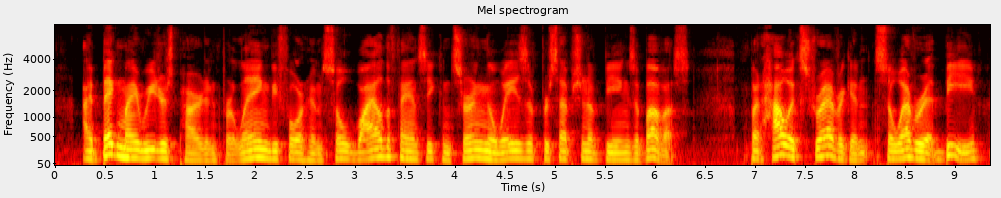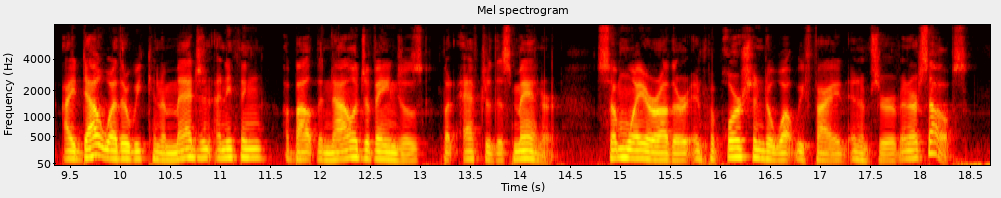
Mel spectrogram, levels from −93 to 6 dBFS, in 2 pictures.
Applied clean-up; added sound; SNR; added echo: none; none; none; none.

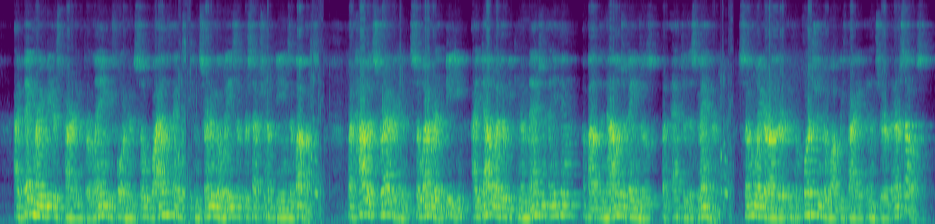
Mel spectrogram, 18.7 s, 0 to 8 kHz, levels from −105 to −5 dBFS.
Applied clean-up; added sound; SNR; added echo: neural separator model SepFormer DNS4.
